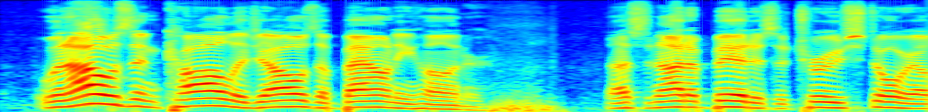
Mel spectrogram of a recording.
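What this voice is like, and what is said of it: Southern US accent with twang. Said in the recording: “I am from the South. And I have to say, it's fun having a Southern accent in L.A. ... this old twang”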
